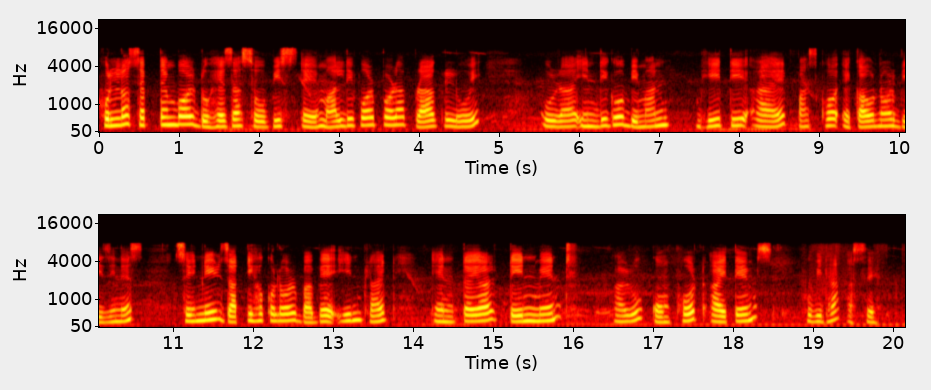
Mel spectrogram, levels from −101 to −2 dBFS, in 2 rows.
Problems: none marked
